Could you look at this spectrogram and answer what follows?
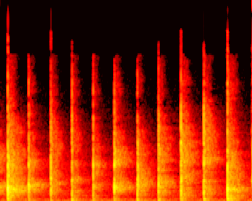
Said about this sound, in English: Self-applause is always very important for your health.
